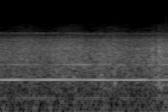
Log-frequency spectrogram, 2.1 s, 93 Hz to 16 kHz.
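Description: Hiss of the Apollo 11 air-to-ground radio link, with one steady tone held underneath.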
